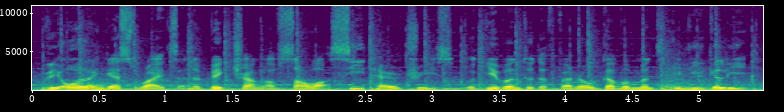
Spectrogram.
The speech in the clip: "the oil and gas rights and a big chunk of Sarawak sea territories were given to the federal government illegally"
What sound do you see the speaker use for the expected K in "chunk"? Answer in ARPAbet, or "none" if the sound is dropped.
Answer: none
